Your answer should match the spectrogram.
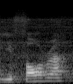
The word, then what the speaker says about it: euphoria: yeah euphoria i like euphoria how do you say in england we tend to say euphora okay with an emphasis on the aura look it it's because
